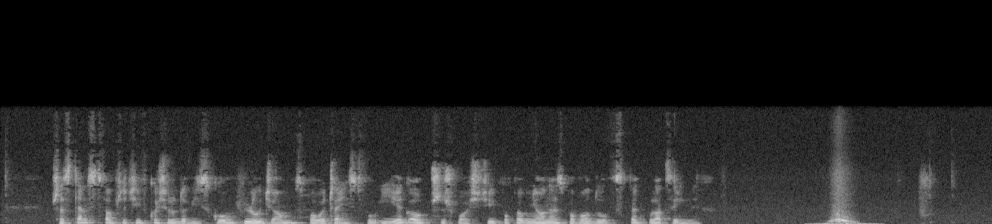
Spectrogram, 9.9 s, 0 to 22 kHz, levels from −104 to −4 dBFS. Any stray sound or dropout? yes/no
yes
